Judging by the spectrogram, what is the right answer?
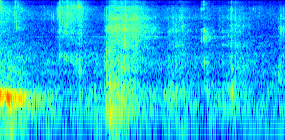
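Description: Someone chewing sprouted mung beans with long roots, close to the mic. A crunchy bite lands near the start and a louder one around the middle, followed by softer wet mastication.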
